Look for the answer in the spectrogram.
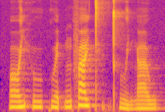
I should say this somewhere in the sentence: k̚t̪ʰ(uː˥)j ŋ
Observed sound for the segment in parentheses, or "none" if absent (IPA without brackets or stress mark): uː˨˩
